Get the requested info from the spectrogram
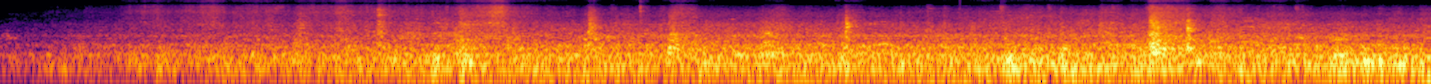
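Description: Passenger train running on the line, heard from inside the carriage: a steady low rumble with a few sharp, irregular clicks of the wheels over the rails. It rises from quiet over the first two seconds.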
